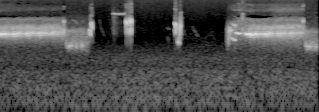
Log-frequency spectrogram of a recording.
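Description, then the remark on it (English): A saltmarsh sparrow's dry, hissing song: a buzzy wheeze, a pause with a few sharp ticks, then the raspy buzz again. Clear with no voices, over faint background hiss. “Salt marsh sparrow.”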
